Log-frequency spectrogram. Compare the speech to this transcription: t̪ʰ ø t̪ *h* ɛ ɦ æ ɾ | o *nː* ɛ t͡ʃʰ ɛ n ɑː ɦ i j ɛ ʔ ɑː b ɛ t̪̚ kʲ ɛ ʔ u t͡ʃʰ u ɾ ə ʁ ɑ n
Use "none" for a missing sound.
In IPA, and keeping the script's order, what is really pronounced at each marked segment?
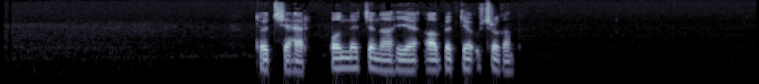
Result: ʃ, nː

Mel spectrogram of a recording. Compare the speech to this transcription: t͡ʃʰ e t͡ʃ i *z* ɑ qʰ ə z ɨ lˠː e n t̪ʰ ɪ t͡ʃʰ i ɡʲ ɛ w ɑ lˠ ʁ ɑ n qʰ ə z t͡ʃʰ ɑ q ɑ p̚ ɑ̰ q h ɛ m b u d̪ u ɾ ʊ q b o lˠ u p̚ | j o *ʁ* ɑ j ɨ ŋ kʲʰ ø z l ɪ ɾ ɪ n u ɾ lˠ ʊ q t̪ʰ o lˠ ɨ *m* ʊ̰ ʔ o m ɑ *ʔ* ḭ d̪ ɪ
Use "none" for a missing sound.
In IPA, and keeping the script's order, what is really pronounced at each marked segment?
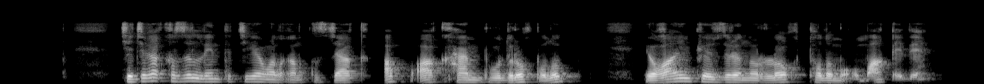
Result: ʁ, ʁ, m, q

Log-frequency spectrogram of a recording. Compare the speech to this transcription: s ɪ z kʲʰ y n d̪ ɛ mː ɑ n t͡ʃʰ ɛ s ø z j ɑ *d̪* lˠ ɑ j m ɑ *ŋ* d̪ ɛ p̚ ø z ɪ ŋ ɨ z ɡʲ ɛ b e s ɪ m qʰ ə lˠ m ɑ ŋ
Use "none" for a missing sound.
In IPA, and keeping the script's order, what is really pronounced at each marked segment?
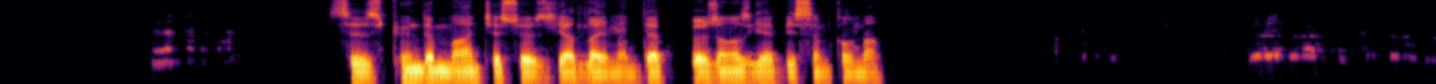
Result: d̪, n

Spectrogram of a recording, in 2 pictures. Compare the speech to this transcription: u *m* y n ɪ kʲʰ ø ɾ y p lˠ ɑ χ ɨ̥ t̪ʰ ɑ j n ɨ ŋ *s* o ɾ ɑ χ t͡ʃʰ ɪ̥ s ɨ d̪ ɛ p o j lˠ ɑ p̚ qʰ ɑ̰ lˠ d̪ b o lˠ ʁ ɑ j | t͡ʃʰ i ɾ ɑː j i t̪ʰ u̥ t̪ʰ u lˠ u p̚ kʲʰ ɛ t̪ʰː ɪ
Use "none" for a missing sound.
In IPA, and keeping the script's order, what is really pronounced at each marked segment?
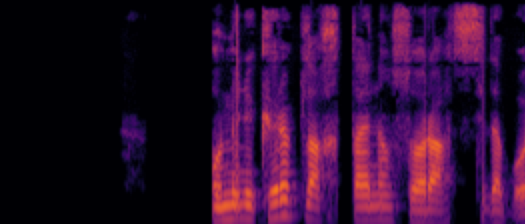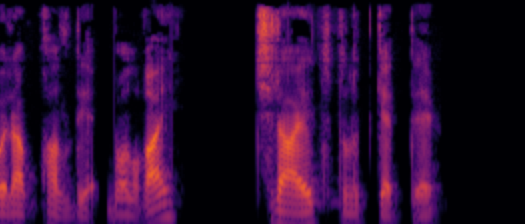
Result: m, s

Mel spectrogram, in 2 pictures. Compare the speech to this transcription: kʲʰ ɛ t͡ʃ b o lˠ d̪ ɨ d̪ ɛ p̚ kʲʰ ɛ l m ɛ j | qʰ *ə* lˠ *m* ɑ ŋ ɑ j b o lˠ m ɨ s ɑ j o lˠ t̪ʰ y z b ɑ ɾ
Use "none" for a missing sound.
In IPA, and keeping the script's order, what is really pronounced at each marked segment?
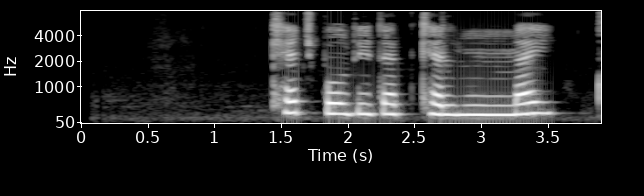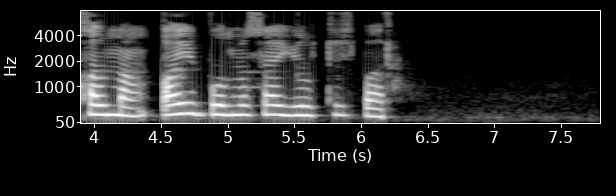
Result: ɑ, m

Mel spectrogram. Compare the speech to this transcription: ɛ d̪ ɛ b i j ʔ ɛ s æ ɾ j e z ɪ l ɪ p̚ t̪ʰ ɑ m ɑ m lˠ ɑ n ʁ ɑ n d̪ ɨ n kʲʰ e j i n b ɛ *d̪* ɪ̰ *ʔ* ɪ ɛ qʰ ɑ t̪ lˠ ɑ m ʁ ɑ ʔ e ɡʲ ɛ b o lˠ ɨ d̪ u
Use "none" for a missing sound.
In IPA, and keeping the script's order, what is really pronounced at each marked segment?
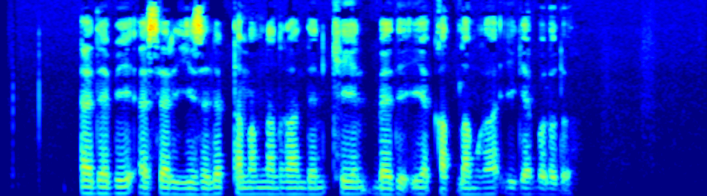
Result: d̪, ʔ

